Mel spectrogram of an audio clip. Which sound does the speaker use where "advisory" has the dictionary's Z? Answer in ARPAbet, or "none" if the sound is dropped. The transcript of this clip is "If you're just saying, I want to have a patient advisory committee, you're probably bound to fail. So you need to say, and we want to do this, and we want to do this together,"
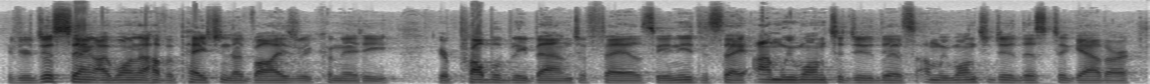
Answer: Z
